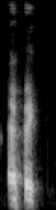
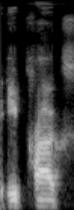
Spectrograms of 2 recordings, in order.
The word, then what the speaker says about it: Epoch: Yeah, so you can watch Uncle Tom 2 at Epoch TV. Epic. Some people pronounce it Epoch, some Epic, E-P-O-C-H, TV.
